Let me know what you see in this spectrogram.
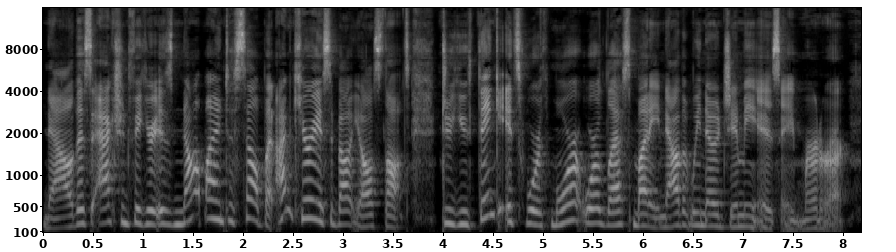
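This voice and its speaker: Talking at a fairly quick pace, a woman with a fairly high pitch makes very wide pitch swings. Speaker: podcast co-host. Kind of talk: casual banter podcast. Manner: playful, joking.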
